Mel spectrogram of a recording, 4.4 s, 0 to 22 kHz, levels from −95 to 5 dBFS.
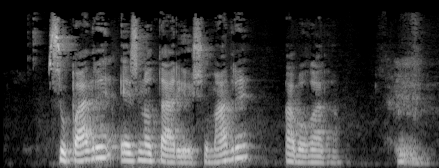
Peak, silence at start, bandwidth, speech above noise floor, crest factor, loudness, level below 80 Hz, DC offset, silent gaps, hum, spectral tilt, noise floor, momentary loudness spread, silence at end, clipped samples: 0 dBFS; 0.5 s; 16.5 kHz; 35 dB; 20 dB; -18 LUFS; -62 dBFS; under 0.1%; none; none; -4 dB/octave; -54 dBFS; 16 LU; 0.15 s; under 0.1%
